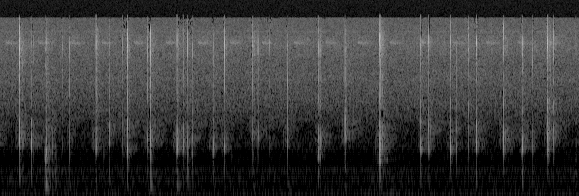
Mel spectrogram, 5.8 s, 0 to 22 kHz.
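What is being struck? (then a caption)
Thin PVC cosmetic bag filled with makeup. Long red nails tap and scratch the thin plastic sides and top of an iridescent, holographic transparent PVC cosmetic bag full of makeup items. About 25 sharp, light taps ring out one after another, each a crisp, bright plastic click that dies away almost instantly, over a soft, quiet background.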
